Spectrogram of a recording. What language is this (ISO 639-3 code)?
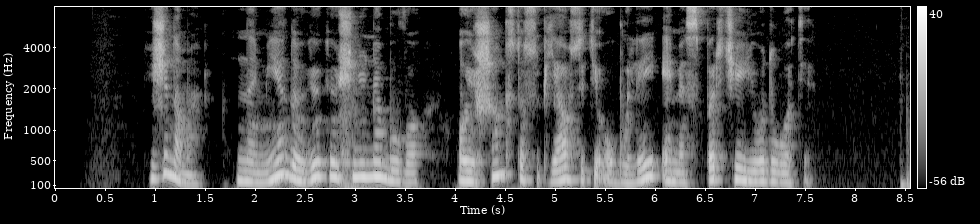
lit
